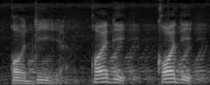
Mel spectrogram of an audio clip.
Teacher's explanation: Qalqalah pada huruf dal dan gym itu lebih dekat kepada kasrah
